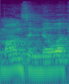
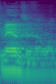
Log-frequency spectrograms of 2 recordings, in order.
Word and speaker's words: Manzanilla: gonna prod butcher here Manzanillo cast which is a type of sherry we have been trying to figure out exactly how to say this correctly in mono and I think it's Manzanilla but Manzanilla care yourself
